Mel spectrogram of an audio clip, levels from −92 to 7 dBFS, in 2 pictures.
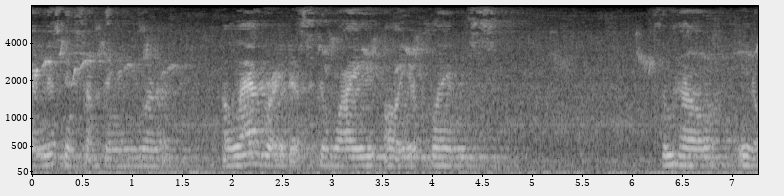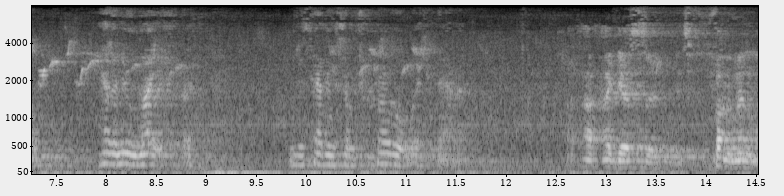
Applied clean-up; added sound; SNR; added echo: none; Bird vocalization, bird call, bird song; 10 dB; reverberation time 1.9 s.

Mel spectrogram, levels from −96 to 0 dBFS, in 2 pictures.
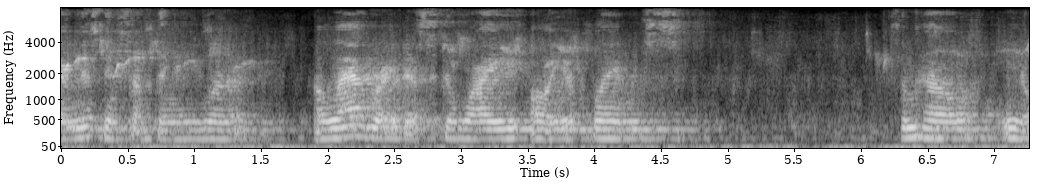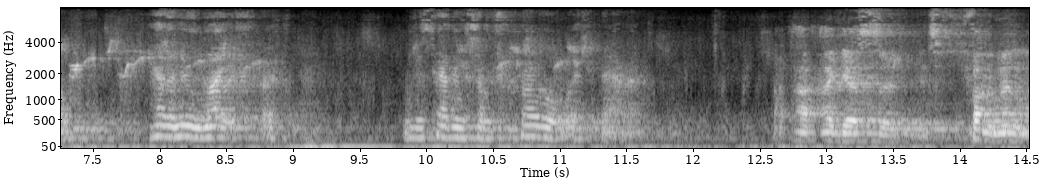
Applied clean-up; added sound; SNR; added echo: neural separator model SepFormer DNS4.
